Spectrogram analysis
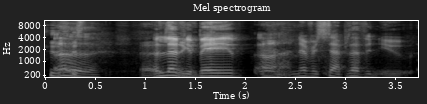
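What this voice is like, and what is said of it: Weird country singer voice. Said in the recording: “he's doing a kind of weird accent ... He does that kind of weird, like, country singer voice.”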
